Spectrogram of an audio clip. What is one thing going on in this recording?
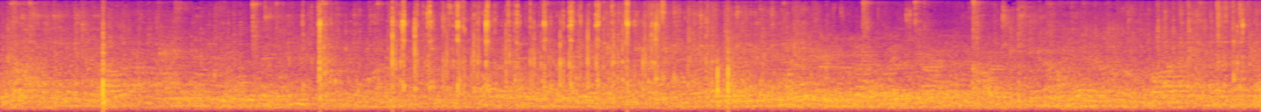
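Game pieces click on a wooden board.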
